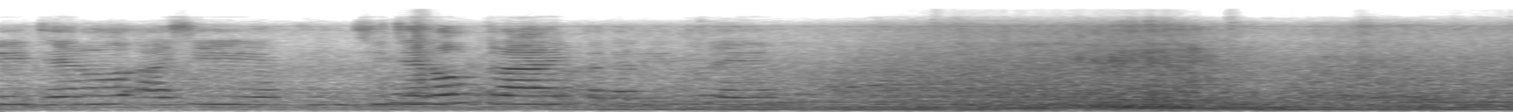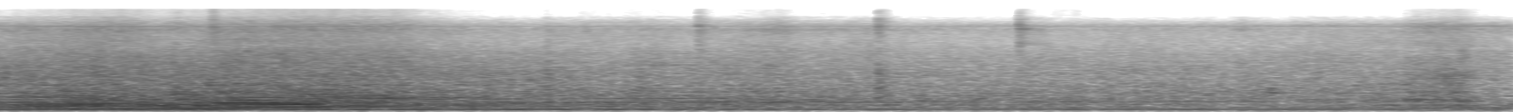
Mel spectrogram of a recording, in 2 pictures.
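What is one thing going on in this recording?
A gas burner roars steadily.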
